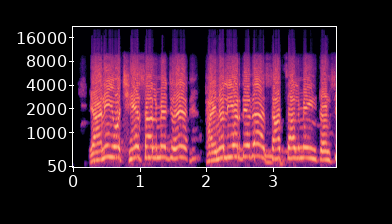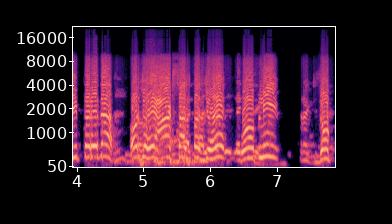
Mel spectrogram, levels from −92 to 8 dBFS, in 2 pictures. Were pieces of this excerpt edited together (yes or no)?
no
